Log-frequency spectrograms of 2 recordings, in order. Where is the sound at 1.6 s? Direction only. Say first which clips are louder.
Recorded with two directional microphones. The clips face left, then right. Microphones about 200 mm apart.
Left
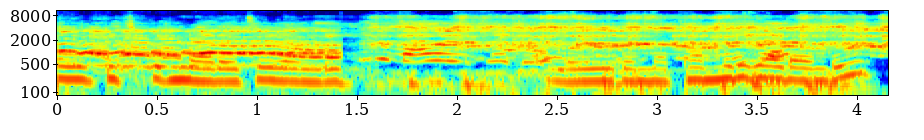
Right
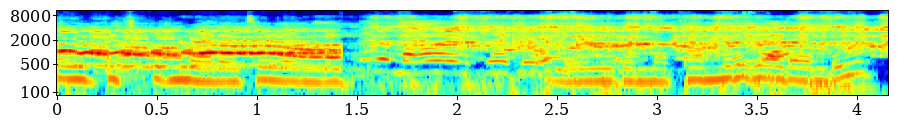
Even; 40° left (ahead or behind).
